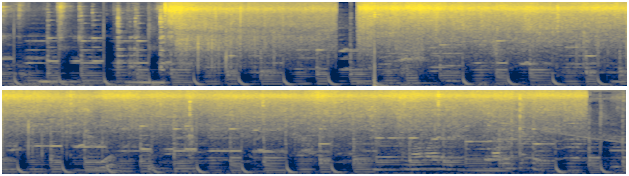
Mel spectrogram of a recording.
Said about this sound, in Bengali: একটু হলুদ দিয়ে যেগুলো সিদ্ধ করেছিলাম ওইগুলো একটু তেলে জাস্ট নাড়িয়ে নেবো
